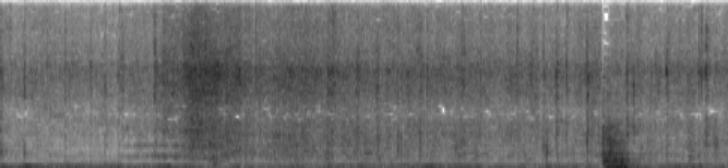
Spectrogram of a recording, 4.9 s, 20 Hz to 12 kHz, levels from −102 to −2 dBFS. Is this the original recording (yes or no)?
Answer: yes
